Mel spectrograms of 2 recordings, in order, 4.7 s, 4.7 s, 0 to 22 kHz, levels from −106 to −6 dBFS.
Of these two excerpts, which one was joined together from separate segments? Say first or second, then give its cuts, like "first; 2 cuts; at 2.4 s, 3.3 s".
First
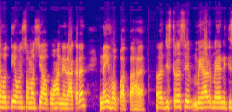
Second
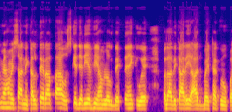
first; 1 cut; at 3.0 s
